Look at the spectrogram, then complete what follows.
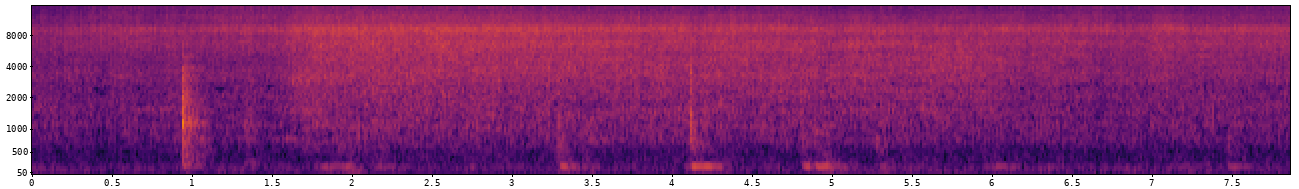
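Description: Vegetables sizzling in hot olive oil in a frying pan as freshly added chopped tomatoes are stirred in with a wooden spoon. A sharp tap comes about a second in, then the sizzle grows louder, with soft knocks of the spoon against the pan.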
